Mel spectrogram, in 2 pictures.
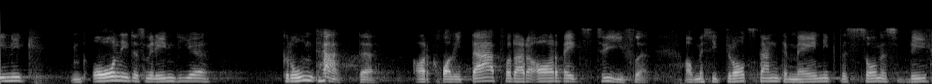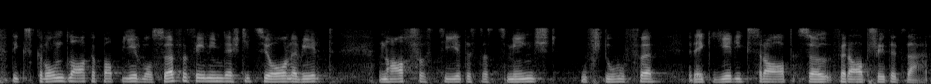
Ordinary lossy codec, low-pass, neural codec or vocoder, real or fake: none; 5.4 kHz; codec, 16 kHz, 1.1 kbps, Voila-Tokenizer; fake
